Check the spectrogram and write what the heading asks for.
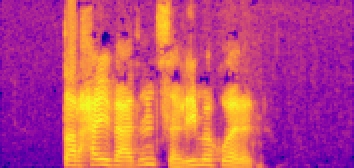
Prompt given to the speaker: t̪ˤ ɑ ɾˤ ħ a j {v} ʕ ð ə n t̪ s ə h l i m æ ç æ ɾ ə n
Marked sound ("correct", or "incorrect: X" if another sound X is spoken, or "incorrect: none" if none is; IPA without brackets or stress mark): correct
